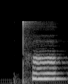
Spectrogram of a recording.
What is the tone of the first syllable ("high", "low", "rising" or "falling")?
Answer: high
